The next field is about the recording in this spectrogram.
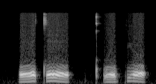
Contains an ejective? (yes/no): yes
